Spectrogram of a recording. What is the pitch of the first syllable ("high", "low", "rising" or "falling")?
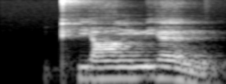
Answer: high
